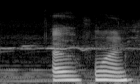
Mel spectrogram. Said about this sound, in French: C'est euh, ça, c'est un sifflement agréable. Quand même.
